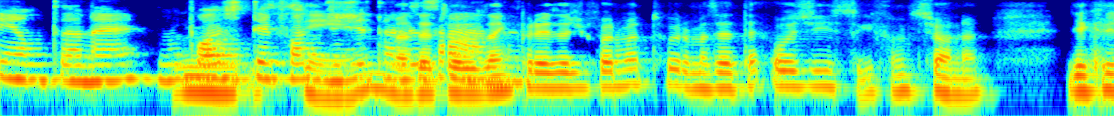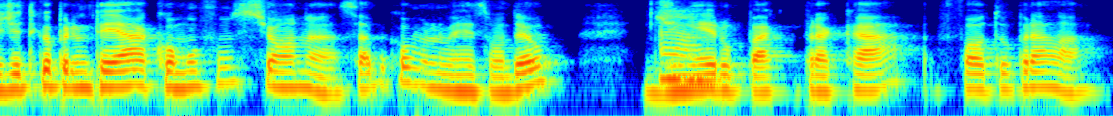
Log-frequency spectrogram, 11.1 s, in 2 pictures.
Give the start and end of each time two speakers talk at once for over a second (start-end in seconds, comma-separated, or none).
0.8-2.7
